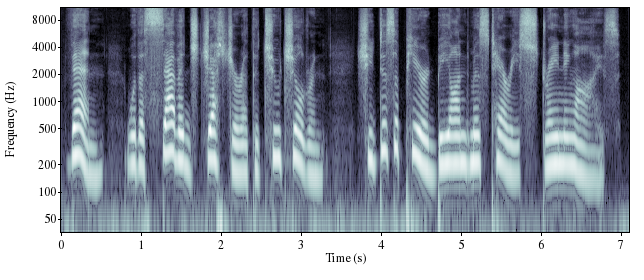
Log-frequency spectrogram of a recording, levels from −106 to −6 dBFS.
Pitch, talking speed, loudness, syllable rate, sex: 200 Hz, 135 wpm, -18 LUFS, 4.2 syllables/s, female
